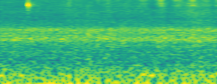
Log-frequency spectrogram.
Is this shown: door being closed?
no

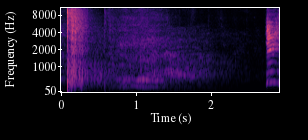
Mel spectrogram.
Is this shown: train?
no

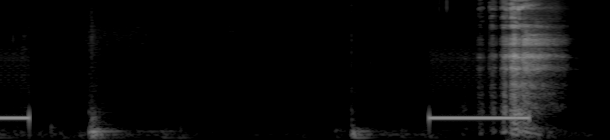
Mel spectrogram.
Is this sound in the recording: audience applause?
no

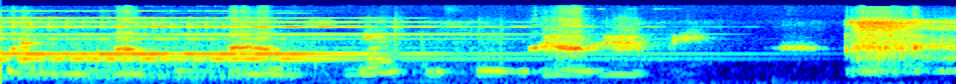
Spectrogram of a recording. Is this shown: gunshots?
no

